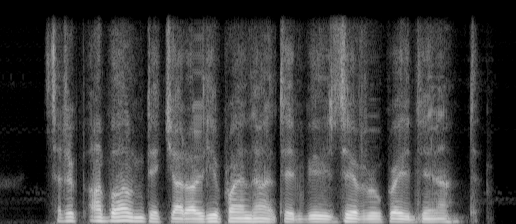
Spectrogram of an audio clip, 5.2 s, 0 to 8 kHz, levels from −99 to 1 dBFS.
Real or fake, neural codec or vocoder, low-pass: fake; codec, 16 kHz in and 24 kHz out, 0.6 kbps, FocalCodec, streaming, 2048 codes; 7.2 kHz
